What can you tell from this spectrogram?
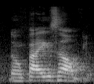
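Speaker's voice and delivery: usual speaking voice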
